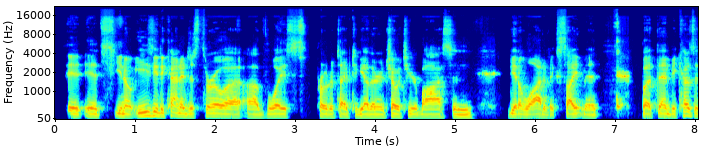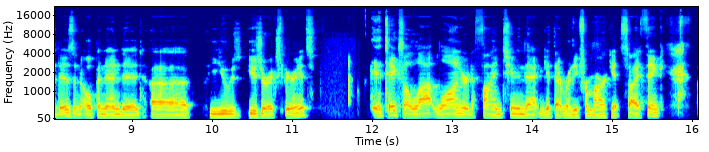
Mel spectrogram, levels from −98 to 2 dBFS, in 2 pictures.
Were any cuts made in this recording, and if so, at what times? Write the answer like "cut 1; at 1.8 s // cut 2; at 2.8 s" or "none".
none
